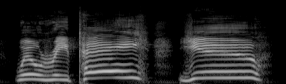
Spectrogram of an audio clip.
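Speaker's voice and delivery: put-on pleading. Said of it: "He begins to beg, plead".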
